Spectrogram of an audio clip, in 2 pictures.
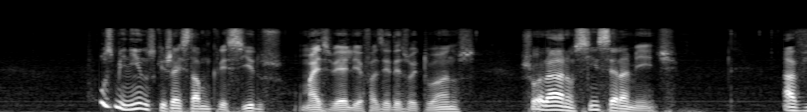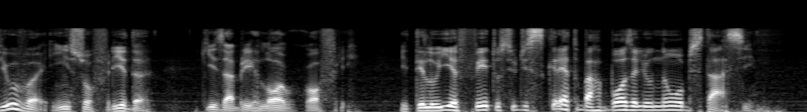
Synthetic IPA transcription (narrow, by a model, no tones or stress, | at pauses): ʊzminĩnʊskɪʒaɪst̪avɐ̃w̃kɾesid̪ʊsʊmʔa̰jzvɛʎʊiɐfa̰zeɾd̪ezojt̪ʊɐ̃nʊs | ʃoɾaɾɐ̃w̃sĩsɛɾɐmḛ̃nt͡ʃɪ̥ | ɐviuvɐ̰ḭ̃sofɾid̪ɐ̰ | kiza̰bɾḭɾlɔɡʊkɔ̰fɾɪ | ɪt̪elʊiɐfejt̪ʊsɪʊd͡ʒiskɾɛt̪ʊbaɾbɔzɐlɪʊnɐ̃w̃obist̪a̰sɪ̰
